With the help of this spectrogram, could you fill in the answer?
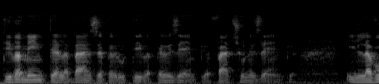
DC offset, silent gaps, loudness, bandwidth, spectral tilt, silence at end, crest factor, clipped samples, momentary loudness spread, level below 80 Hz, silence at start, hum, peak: under 0.1%; none; -40 LUFS; 11 kHz; -4 dB/octave; 0 s; 24 dB; under 0.1%; 17 LU; -64 dBFS; 0 s; none; -18 dBFS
